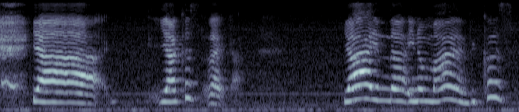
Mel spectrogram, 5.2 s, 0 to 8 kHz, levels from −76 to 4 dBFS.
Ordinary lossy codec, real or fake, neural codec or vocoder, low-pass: none; real; none; 7.2 kHz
